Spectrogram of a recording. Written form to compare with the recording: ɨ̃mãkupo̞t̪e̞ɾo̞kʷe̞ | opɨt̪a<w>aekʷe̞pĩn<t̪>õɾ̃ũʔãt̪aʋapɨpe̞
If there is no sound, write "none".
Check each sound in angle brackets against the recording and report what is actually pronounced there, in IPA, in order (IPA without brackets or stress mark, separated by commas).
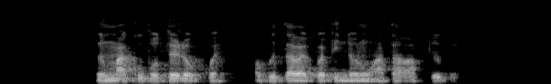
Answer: ʋ, d̪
